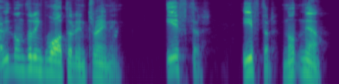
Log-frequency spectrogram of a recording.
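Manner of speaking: put-on Russian accent. Describing a viral clip of her refusing her team water: Valentina Russian-accent impression. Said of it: "That's a good accent".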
